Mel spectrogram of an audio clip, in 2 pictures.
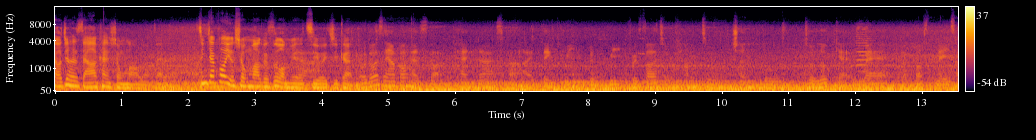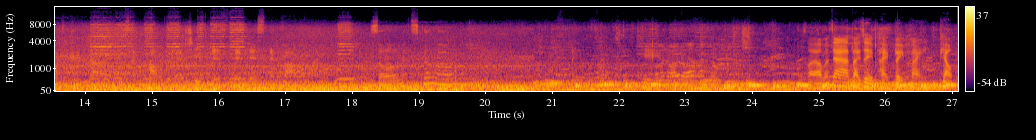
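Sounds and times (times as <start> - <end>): faint voices: 0.0 - 27.0
low rumble of vehicles: 0.0 - 27.0
car horn: 11.9 - 12.6, 14.0 - 16.8, 17.7 - 18.3.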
